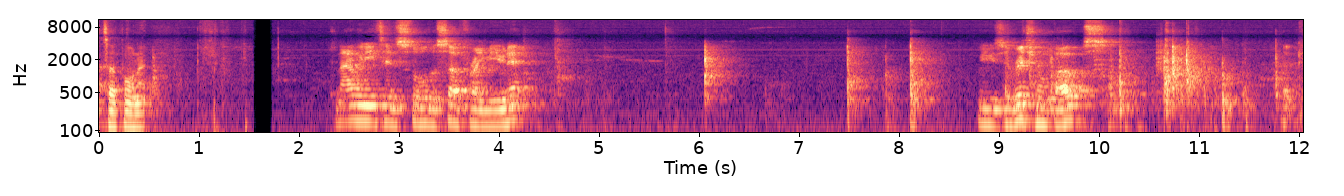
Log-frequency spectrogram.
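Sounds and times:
sharp knocks against bike frame: 7.4s - 8.5s.

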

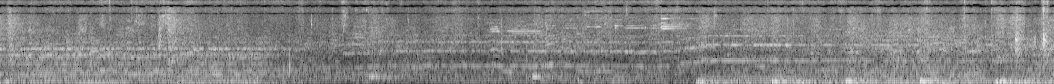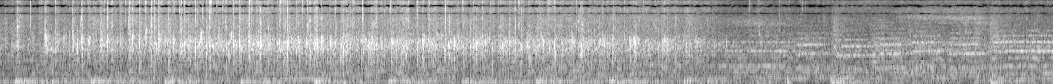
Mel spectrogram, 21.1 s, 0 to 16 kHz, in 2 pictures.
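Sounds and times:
processional band playing: 0.0s - 4.5s, 6.9s - 21.0s
heavy drum beats: 7.1s - 19.4s
crowd applauding: 10.2s - 18.1s.

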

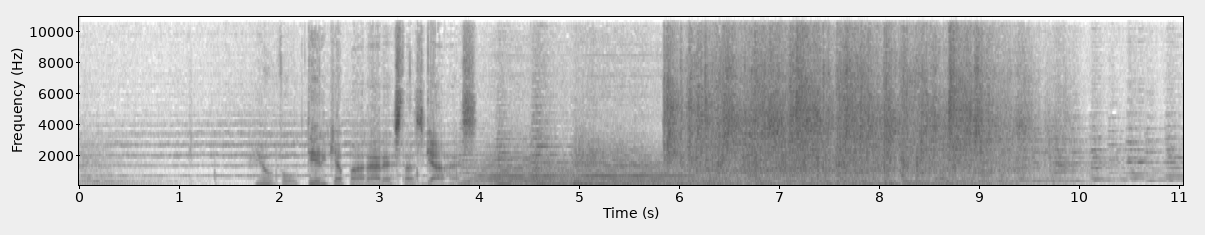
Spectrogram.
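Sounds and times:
background score music: 0.0s - 11.0s
metal trash cans crashing: 5.8s - 10.1s.

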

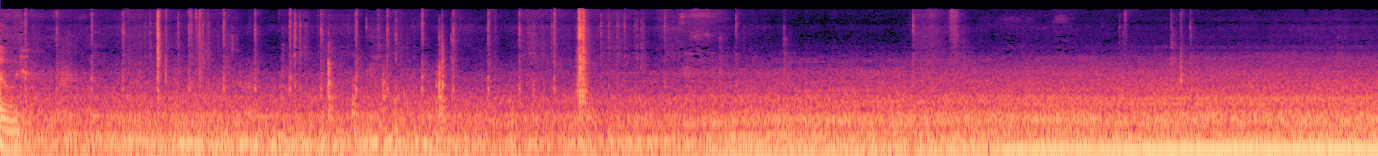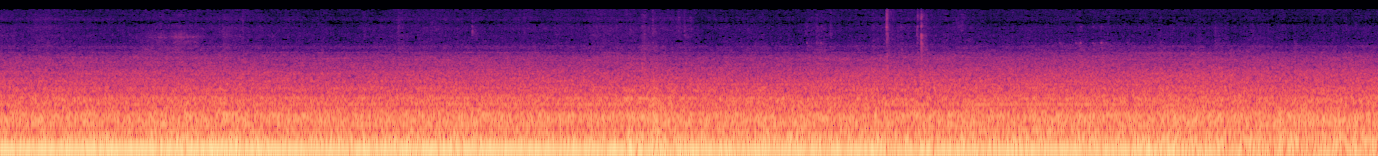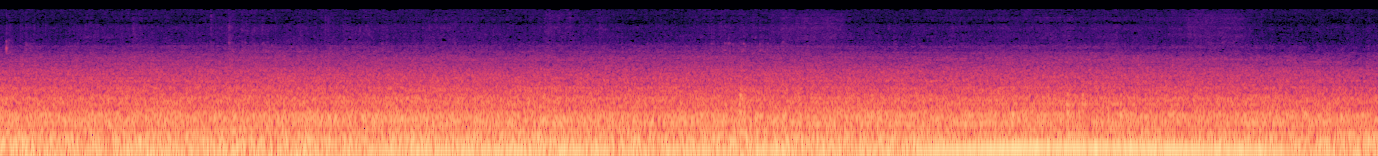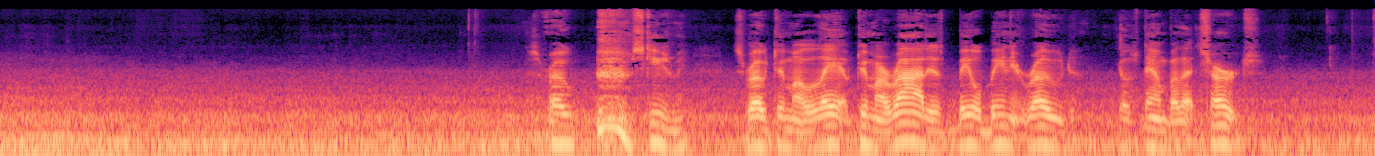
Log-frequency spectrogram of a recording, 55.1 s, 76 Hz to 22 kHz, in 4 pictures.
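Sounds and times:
car engine and tyre rumble: 0.0s - 55.0s.

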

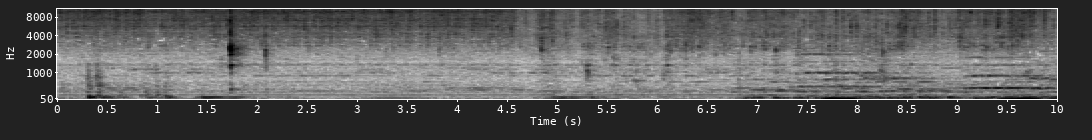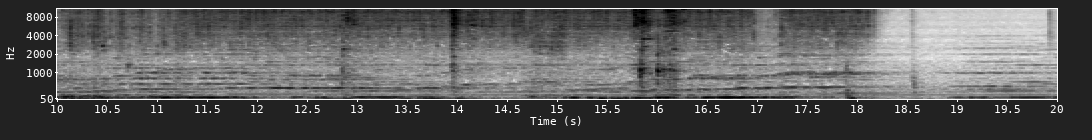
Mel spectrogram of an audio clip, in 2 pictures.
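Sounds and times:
tap running into sink: 0.2s - 2.2s, 15.6s - 18.2s.

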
